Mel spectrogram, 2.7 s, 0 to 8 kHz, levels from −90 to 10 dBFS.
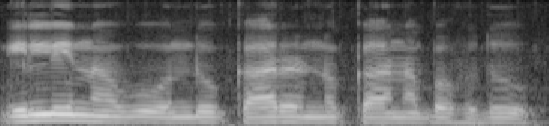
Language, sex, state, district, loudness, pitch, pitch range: Kannada, male, Karnataka, Koppal, -16 LUFS, 115 Hz, 110-120 Hz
